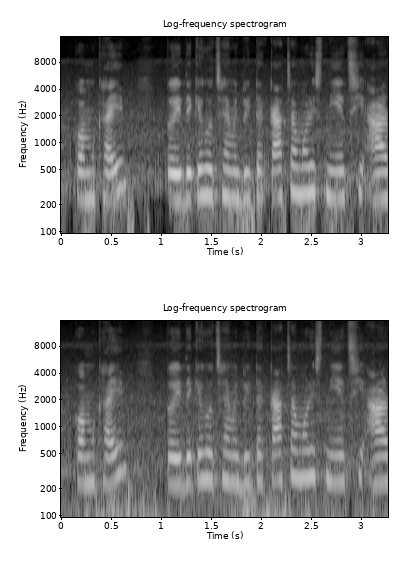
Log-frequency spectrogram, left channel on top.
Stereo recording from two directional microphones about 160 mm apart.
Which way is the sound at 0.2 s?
10° left (ahead or behind).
